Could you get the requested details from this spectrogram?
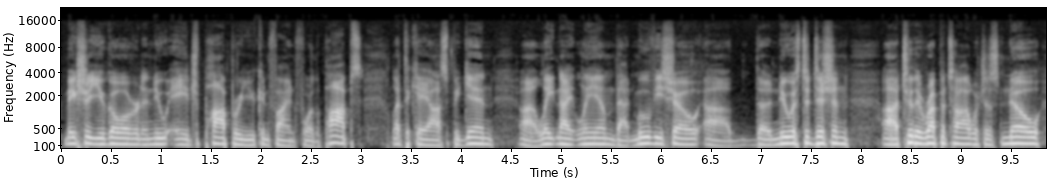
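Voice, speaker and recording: A man co-hosting a podcast in casual chat, jokey and rambling, quick to laugh. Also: medium pitch, fairly even intonation, darkish tone, no echo, studio quality. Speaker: podcast co-host.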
